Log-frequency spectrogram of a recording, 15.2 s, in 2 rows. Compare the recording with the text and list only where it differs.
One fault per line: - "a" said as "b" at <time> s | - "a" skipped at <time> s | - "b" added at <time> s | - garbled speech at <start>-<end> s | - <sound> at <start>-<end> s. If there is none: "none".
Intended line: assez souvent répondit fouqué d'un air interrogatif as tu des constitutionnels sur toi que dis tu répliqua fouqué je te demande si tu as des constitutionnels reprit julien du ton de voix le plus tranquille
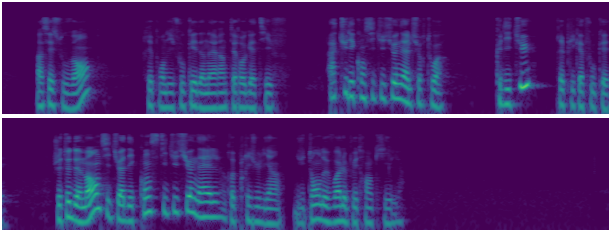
none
